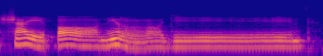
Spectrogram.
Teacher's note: karena ini tanwin ketemu dengan rok jadi jangan dibaca dengung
